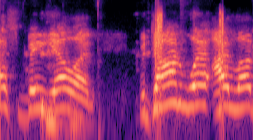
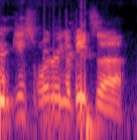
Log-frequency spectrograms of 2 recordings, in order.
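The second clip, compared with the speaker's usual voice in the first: usual speaking voice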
